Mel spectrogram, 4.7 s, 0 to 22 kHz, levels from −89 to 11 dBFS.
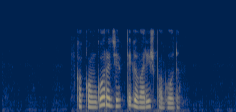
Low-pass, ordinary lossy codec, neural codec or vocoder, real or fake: none; none; codec, 16 kHz, 4.8 kbps, FACodec; fake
